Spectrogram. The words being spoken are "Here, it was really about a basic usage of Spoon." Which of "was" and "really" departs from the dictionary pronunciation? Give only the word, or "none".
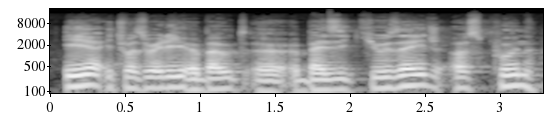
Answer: none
